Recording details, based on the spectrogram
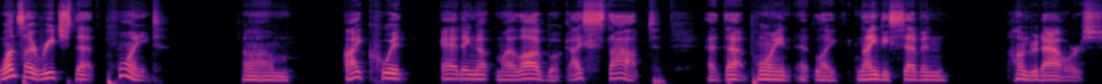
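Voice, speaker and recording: With an American accent, a man talks at a very slow pace in a medium pitch, with long, frequent pauses and ordinary pitch variation, in a dry, close, echo-free recording that is very clean with a silent background. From New York, the Bronx. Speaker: former airline pilot and auto industry consultant. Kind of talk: casual interview.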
